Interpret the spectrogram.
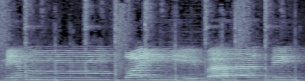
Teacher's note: Ikhfa a'la masa dengungnya lebih lama daripada ikhfa awsat dan ikhfa adna.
